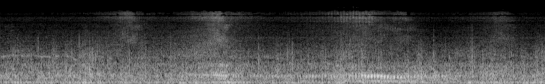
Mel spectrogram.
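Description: Motorcycles pass close by with a brief roar.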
